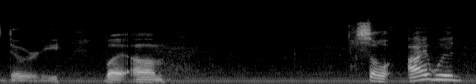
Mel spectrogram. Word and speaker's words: Jack Doherty: pretty sure that's how you say it it's dirty but um so I would get these YouTube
